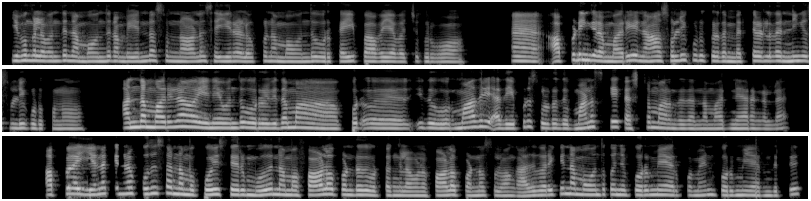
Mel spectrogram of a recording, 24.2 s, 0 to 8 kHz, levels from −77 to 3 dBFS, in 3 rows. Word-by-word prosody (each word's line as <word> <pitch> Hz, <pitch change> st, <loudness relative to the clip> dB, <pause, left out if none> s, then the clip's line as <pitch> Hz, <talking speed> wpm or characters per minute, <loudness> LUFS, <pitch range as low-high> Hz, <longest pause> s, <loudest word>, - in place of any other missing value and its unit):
இவங்கள 235 Hz, -1 st, +2 dB
வந்து 210 Hz, +2 st, -2 dB
நம்ம 200 Hz, -2 st, -1 dB
வந்து 200 Hz, +2 st, 0 dB
நம்ம 195 Hz, -1 st, -1 dB
என்ன 215 Hz, +3 st, -1 dB
சொன்னாலும் 205 Hz, 0 st, -2 dB
செய்ற 200 Hz, 0 st, -1 dB
அளவுக்கு, 190 Hz, +2 st, -4 dB
நம்ம 190 Hz, -1 st, -1 dB
வந்து 190 Hz, +2 st, -2 dB
ஒரு 195 Hz, -, -3 dB
கைப்பாவையா 200 Hz, -1 st, 0 dB
வச்சுக்குருவோம். 185 Hz, -1 st, -6 dB, 0.7 s
அ -, -, +2 dB, 0.2 s
அப்பிடிங்கிறமாரியே 220 Hz, -2 st, +1 dB
நான் 215 Hz, +1 st, +1 dB
சொல்லிக் 230 Hz, +2 st, -1 dB
கொடுக்கிற 220 Hz, -3 st, -2 dB
மெத்தேர்ட்ல 210 Hz, +2 st, -2 dB
தான் 205 Hz, -1 st, +1 dB
நீங்க 220 Hz, 0 st, +1 dB
சொல்லிக் 205 Hz, 0 st, -2 dB
கொடுக்கணும். 185 Hz, -1 st, -5 dB, 0.5 s
அந்த 250 Hz, +3 st, +6 dB
மாதிரிலாம் 260 Hz, +2 st, +4 dB
என்னைய 220 Hz, 0 st, +2 dB
வந்து 220 Hz, +2 st, 0 dB
ஒருவிதமா 220 Hz, +2 st, +1 dB, 0.5 s
ஒரு 195 Hz, -3 st, -3 dB, 0.5 s
இது 220 Hz, -1 st, -2 dB
ஒரு 200 Hz, -1 st, -3 dB
மாதிரி 255 Hz, +3 st, +2 dB
அது 195 Hz, -, -3 dB
எப்படி 265 Hz, +8 st, -6 dB
சொல்றது, 205 Hz, -2 st, -2 dB
மனசுக்கே 260 Hz, +4 st, 0 dB
கஷ்டமா 225 Hz, +4 st, -3 dB
இருந்தது, 190 Hz, -2 st, -4 dB
அந்தமாரி 185 Hz, +1 st, -5 dB
நேரங்கள்ல. 185 Hz, -1 st, -5 dB, 0.8 s
அப்ப 230 Hz, +2 st, -5 dB, 0.3 s
எனக்கு 270 Hz, +2 st, 0 dB
என்ன 270 Hz, +1 st, +3 dB
புதுசா 285 Hz, +2 st, +2 dB
நம்ம 240 Hz, -2 st, +4 dB
போய் 235 Hz, +2 st, +7 dB
சேரும்போது 225 Hz, -1 st, +3 dB
நம்ம 220 Hz, -1 st, +2 dB
ஃபாலோப் 235 Hz, +3 st, +4 dB
பண்றது 220 Hz, -1 st, +3 dB
ஒருத்தங்கள 195 Hz, -1 st, -2 dB
அவன 190 Hz, 0 st, 0 dB
ஃபாலோப் 210 Hz, +2 st, +2 dB
பண்ண 195 Hz, +1 st, -1 dB
சொல்லுவாங்க. 185 Hz, -2 st, -4 dB
அது 185 Hz, -, 0 dB
வரைக்கும் 225 Hz, +5 st, 0 dB
நம்ம 240 Hz, -2 st, +1 dB
வந்து 225 Hz, +1 st, -1 dB
கொஞ்சம் 225 Hz, -2 st, -1 dB
பொறுமையா 220 Hz, +1 st, +1 dB
இருப்போமேன்னு 205 Hz, +2 st, -5 dB
பொறுமையா 205 Hz, 0 st, -1 dB
இருந்துட்டு, 190 Hz, +4 st, -5 dB
210 Hz, 160 wpm, -23 LUFS, 195-230 Hz, 0.8 s, போய்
